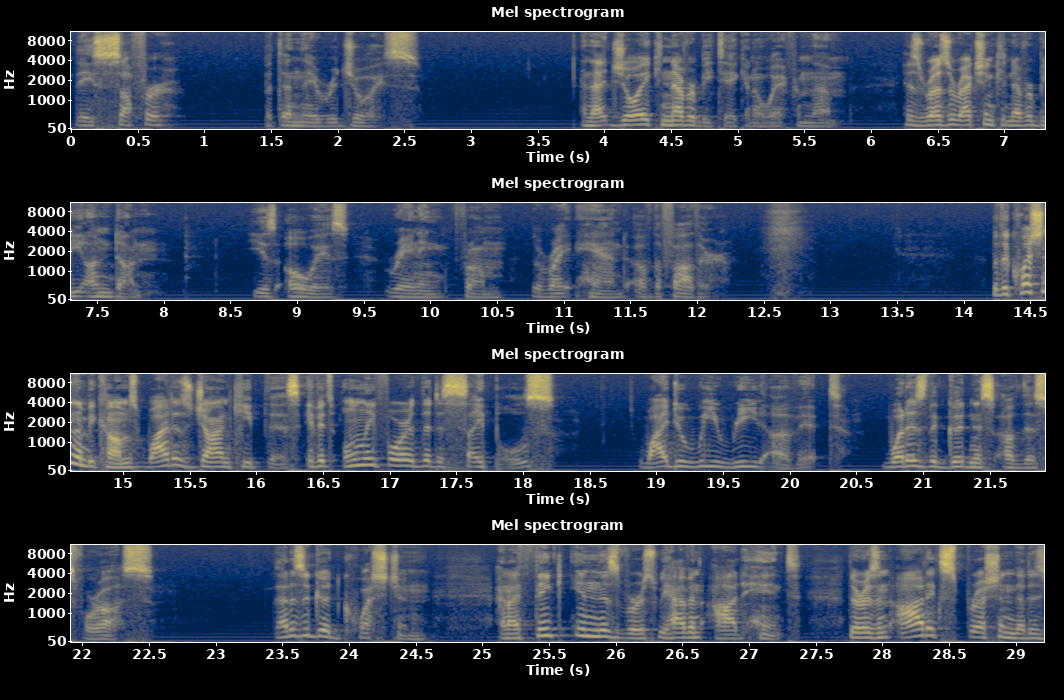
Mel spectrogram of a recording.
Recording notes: Sermon Audio from Crossway Christian Church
